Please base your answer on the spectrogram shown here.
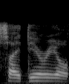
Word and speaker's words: sidereal: real fast, like they'll come up with this sidereal time, which is actually the correct way to pronounce it.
